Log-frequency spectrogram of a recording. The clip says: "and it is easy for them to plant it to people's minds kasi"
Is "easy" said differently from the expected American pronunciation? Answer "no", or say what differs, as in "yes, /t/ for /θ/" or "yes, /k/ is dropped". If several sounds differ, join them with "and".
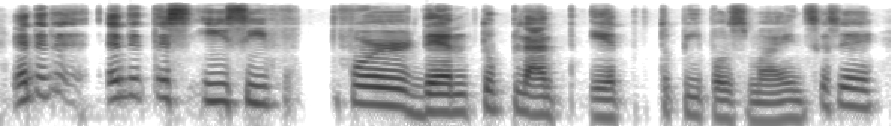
yes, /s/ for /z/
